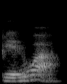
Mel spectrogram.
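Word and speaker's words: penwv: See, you can almost hear that P in there, Benoit. Benoit and Benoit. Between that, it's almost in between. You're not saying it both words. You're not exactly saying P, you're not exactly saying B, but you're in between that.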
